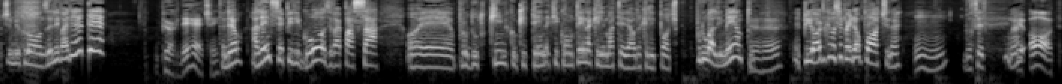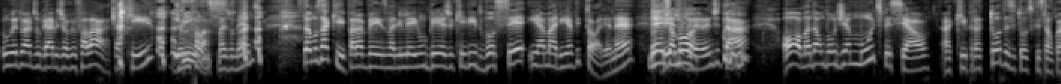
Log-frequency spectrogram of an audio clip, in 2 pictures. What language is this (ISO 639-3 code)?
por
